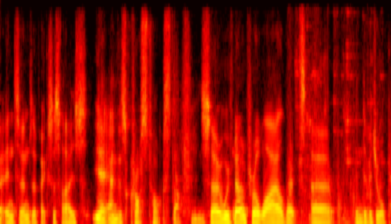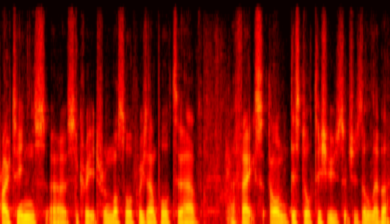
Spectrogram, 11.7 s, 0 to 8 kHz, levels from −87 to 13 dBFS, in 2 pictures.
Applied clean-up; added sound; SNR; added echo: neural separator model SepFormer DNS4.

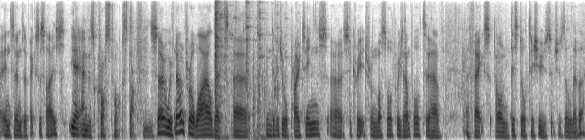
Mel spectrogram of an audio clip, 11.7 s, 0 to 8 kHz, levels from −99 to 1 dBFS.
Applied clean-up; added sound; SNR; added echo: none; Shatter / Crushing; 11 dB; none.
